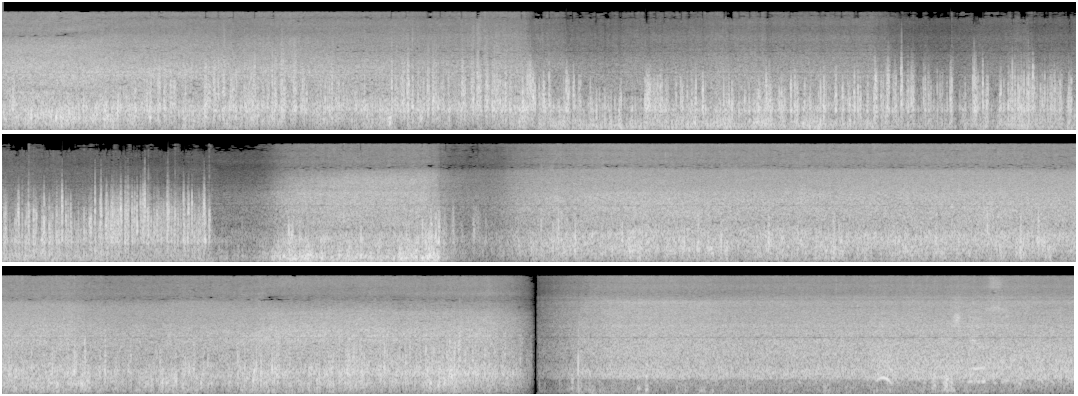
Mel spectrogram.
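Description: Ocean surf breaking and washing over black lava rocks, with wind rushing on the microphone. The sound briefly drops out three times.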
